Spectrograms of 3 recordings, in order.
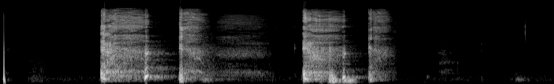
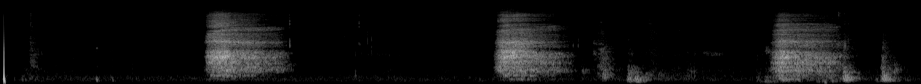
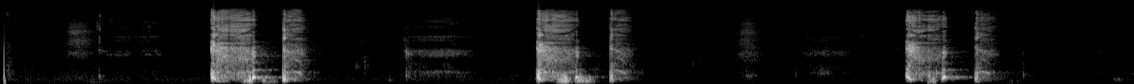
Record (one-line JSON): {"cough_length": "5.5 s", "cough_amplitude": 32748, "cough_signal_mean_std_ratio": 0.35, "exhalation_length": "9.2 s", "exhalation_amplitude": 12341, "exhalation_signal_mean_std_ratio": 0.38, "three_cough_length": "11.3 s", "three_cough_amplitude": 32768, "three_cough_signal_mean_std_ratio": 0.28, "survey_phase": "beta (2021-08-13 to 2022-03-07)", "age": "45-64", "gender": "Female", "wearing_mask": "No", "symptom_cough_any": true, "symptom_runny_or_blocked_nose": true, "symptom_sore_throat": true, "smoker_status": "Ex-smoker", "respiratory_condition_asthma": false, "respiratory_condition_other": false, "recruitment_source": "REACT", "submission_delay": "1 day", "covid_test_result": "Negative", "covid_test_method": "RT-qPCR", "influenza_a_test_result": "Negative", "influenza_b_test_result": "Negative"}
